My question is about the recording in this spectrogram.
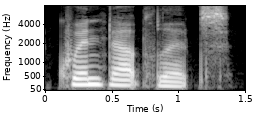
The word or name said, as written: quintuplets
